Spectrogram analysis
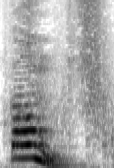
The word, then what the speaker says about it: comb: Therefore देखते हैं कि जैसे मैंने बोला COMB, COMB, अब इसको कौन बोलेंगे, नहीं, क्या होगा ये, कौम, तो कौम, कौम।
